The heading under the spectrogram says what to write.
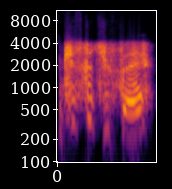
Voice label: taking fire friendly, fem; vo

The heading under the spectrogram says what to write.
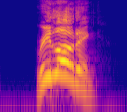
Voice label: reload, male; Half Life 2; Episode 2

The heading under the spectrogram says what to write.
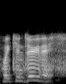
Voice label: round losing, professional; Counter Strike Model Pack; CS:GO

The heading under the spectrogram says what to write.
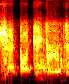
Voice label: announce attack, combine grunt; alyx

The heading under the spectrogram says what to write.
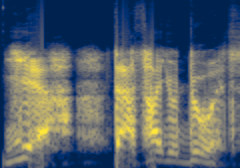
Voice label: cheer, jungle male; player vo; Counter Strike Model Pack; CS:GO

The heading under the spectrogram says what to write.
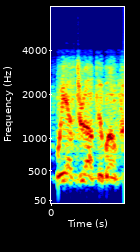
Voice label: spotted loose bomb, balkan; vo

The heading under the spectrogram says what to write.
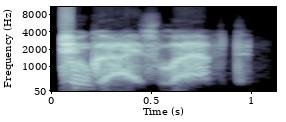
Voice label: radio bot kill count, vo professional

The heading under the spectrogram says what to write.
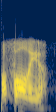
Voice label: following friend, seal fem; vo; agents; Source Model Packs; Counter Strike Model Pack; CS2

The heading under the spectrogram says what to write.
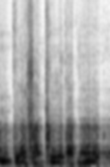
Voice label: announce attack, combine suppressor

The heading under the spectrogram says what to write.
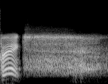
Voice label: thankful, professional; vo; Counter Strike Model Pack; CS:GO

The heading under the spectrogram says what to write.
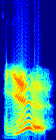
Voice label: cheer, fem; vo; gendarmerie fem epic

